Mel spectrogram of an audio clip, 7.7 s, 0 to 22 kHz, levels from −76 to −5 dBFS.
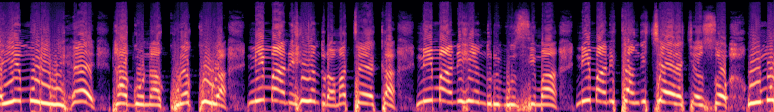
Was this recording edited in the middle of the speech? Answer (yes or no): no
